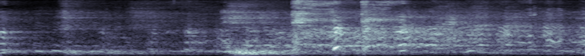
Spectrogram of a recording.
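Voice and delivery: big high burst of laughter; loud laugh. Real, not acted. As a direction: crack up at your own story. Laughing at the sheets story.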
